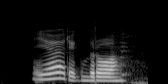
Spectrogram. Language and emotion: Russian, sad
